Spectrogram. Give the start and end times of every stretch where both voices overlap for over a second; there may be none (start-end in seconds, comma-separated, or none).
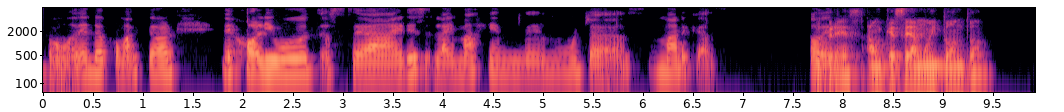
none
